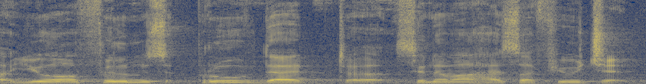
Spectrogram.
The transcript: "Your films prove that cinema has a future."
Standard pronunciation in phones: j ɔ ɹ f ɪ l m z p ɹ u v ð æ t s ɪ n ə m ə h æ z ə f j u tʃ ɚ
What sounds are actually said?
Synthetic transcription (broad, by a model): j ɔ f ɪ l m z p ɹ u v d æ t s ɪ n ə m ə h æ z ə f j u tʃ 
